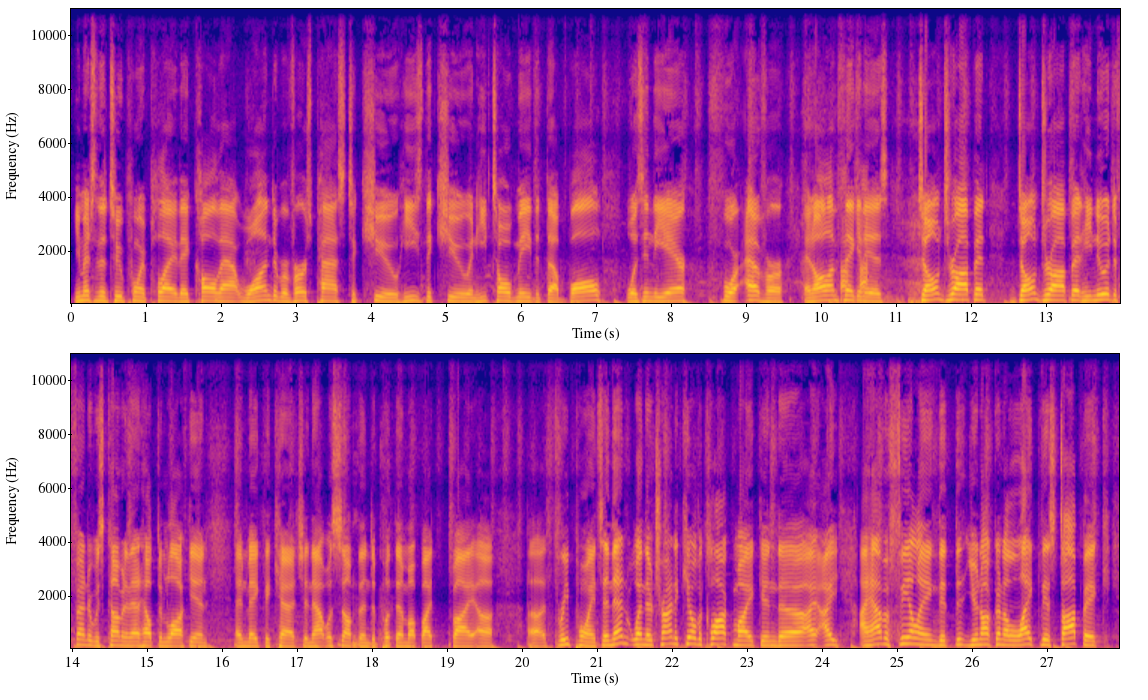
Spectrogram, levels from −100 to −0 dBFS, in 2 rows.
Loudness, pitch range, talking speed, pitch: -16 LUFS, 145-185 Hz, 205 wpm, 160 Hz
